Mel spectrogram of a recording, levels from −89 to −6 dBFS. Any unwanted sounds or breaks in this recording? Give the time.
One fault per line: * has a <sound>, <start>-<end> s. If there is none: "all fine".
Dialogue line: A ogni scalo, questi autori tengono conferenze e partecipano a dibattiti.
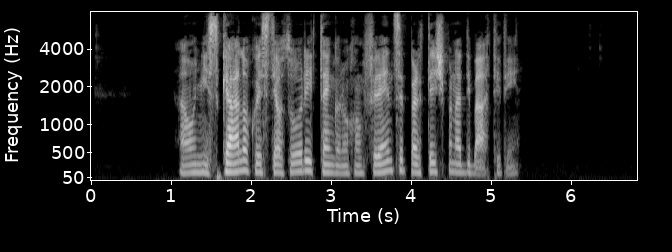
all fine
